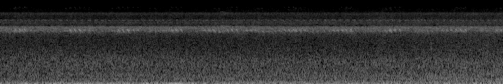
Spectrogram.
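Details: A cricket chorus of shrill, rapid chirps holds one high pitch throughout, layered over a low rumbling wind.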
